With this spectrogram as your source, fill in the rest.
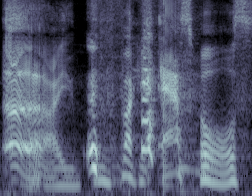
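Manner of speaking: acted, swooping, grossed-out disgusted outburst. Retelling tasting sweet relish by mistake: retelling own disgusted reaction. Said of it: "took a bite and was like".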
